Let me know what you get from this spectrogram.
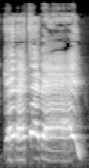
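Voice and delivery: loud, high screamed demand; screaming. A narrator's reading. Turtle demands the bracelet, screaming. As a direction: scream it out in a tantrum. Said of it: "screamed Turtle".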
